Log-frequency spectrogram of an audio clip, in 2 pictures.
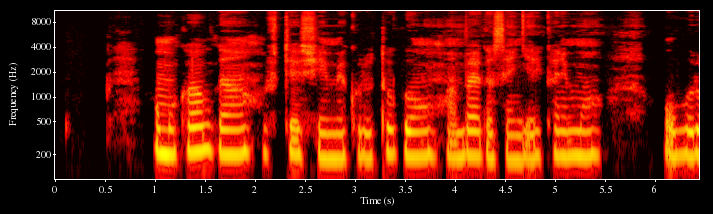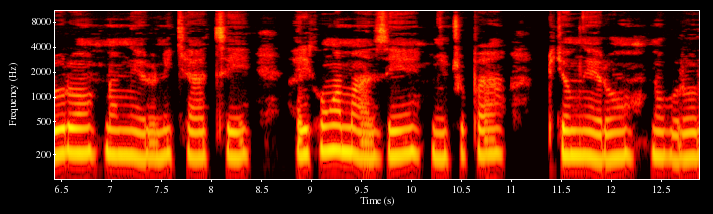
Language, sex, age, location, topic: Kinyarwanda, female, 25-35, Kigali, health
